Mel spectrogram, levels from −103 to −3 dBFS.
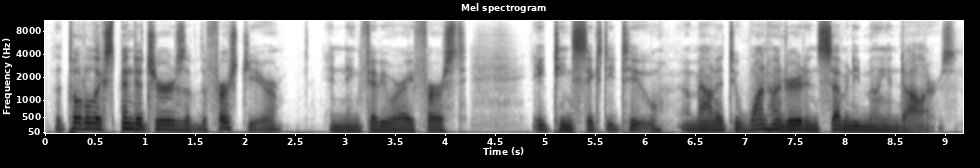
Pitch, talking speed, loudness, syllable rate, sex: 125 Hz, 135 wpm, -19 LUFS, 5.1 syllables/s, male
